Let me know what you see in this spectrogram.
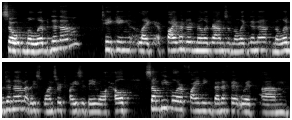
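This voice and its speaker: Her pitch sits fairly high for a woman. The intonation stays fairly even. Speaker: holistic health coach. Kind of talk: live Q&A. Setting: livestream. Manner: fast; casual.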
